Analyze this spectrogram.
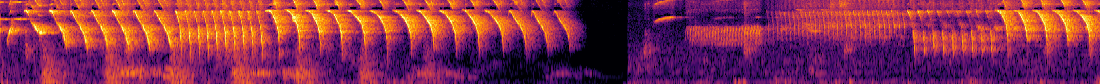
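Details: Gacor canary singing for songbird training: loud fast trills of descending notes over faint low regular knocking, a sudden pause, then soft whistles and a buzz before the trilling returns.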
